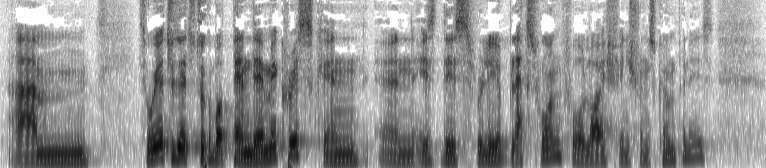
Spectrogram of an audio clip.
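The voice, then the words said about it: French-accented English. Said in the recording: “Maybe I should apologize in advance for my French accent.”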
